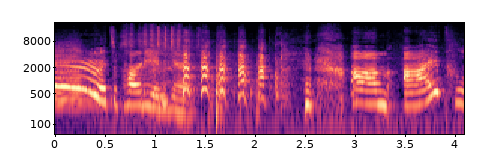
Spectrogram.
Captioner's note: laughs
